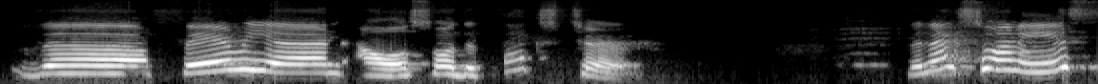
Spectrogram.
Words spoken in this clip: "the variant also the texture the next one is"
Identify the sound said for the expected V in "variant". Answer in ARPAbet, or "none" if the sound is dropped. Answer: F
